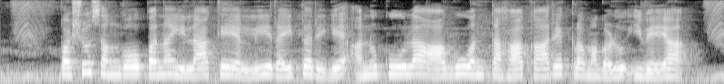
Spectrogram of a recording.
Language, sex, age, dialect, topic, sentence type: Kannada, female, 18-24, Central, agriculture, question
